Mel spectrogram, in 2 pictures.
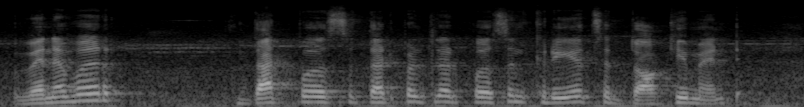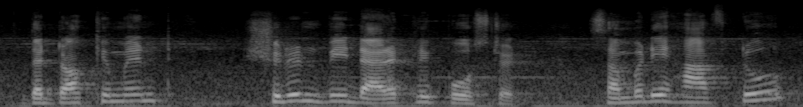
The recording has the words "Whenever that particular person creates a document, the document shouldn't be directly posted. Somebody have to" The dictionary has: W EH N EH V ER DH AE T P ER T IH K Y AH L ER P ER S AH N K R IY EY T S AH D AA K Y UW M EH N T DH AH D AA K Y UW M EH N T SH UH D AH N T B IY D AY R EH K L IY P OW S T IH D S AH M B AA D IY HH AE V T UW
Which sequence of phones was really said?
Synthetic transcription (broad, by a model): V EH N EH V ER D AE T P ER S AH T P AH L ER P ER S AH N K R IY EY T S AH D AA K Y UW M EH N T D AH D AA K Y UW M EH N T SH UH D AH N T B IY D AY R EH K L IY P OW S T IH D S AH M B AA D IY HH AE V T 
